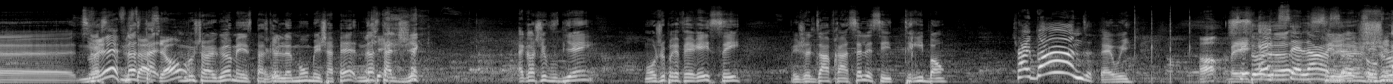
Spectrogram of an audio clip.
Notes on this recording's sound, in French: Enregistré au bar ludique "Le Premier Joueur". Nous concluons la saison 1 avec un épisode devant publique.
